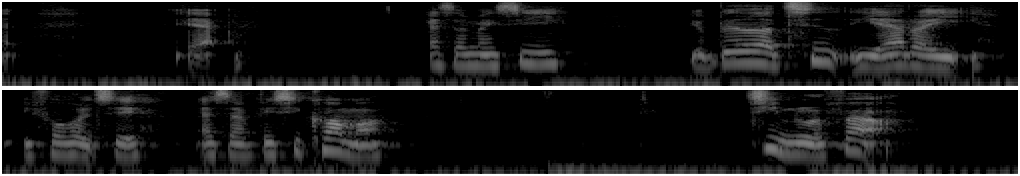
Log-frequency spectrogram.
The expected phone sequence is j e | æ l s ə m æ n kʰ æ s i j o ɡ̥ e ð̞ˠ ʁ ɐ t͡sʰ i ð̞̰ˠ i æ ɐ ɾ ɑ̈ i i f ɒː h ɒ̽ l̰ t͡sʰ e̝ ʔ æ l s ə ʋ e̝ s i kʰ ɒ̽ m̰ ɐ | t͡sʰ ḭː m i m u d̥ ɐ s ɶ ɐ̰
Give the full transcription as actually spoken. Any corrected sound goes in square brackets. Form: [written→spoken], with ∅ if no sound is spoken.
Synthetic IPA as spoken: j [e→æ] | æ l s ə m æ n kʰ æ s [i→iː] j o [ɡ̥→b̥] e ð̞ˠ ʁ ɐ t͡sʰ i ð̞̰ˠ i æ ɐ ɾ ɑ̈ i i f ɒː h ɒ̽ l̰ t͡sʰ e̝ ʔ æ l s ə ʋ e̝ s i kʰ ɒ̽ m̰ ɐ | t͡sʰ ḭː m i [m→n] u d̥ ɐ [s→f] ɶ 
